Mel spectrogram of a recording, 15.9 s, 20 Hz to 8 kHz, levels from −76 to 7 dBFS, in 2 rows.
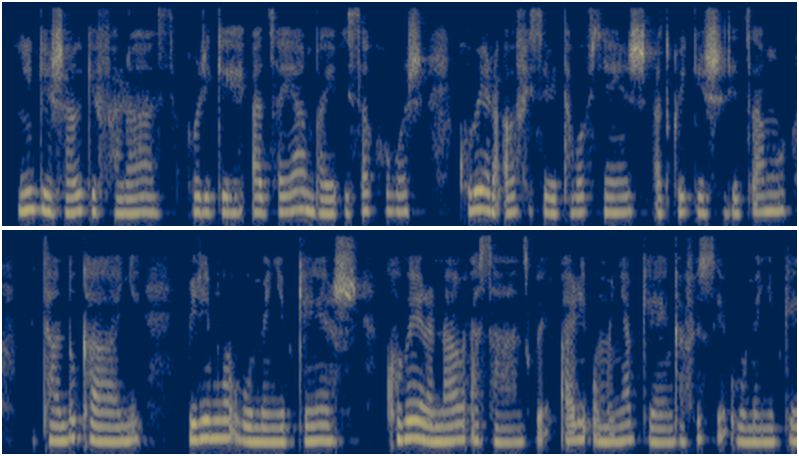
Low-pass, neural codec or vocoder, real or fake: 7.2 kHz; none; real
